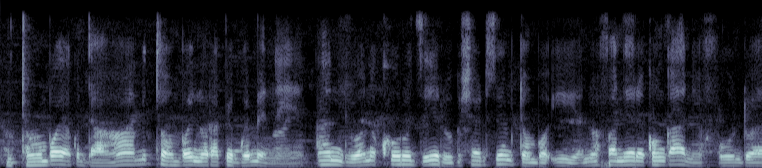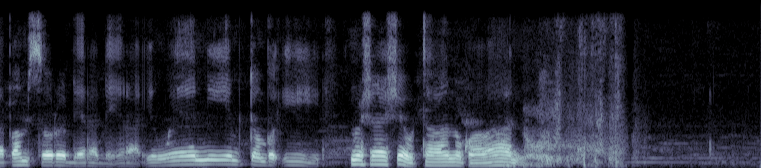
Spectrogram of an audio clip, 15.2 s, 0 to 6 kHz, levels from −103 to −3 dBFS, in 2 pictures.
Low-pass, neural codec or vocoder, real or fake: 5.4 kHz; none; real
